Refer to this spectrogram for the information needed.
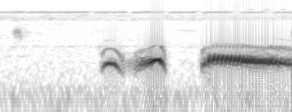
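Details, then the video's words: Wild spotted dove from West Sumatra, recorded as a lure for bird trapping. It gives a short hoarse double note, then one long, even, mellow coo that falls slightly at the end. The background is quiet. "SUAR PANCINGAN TERKUKUR LIAR"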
